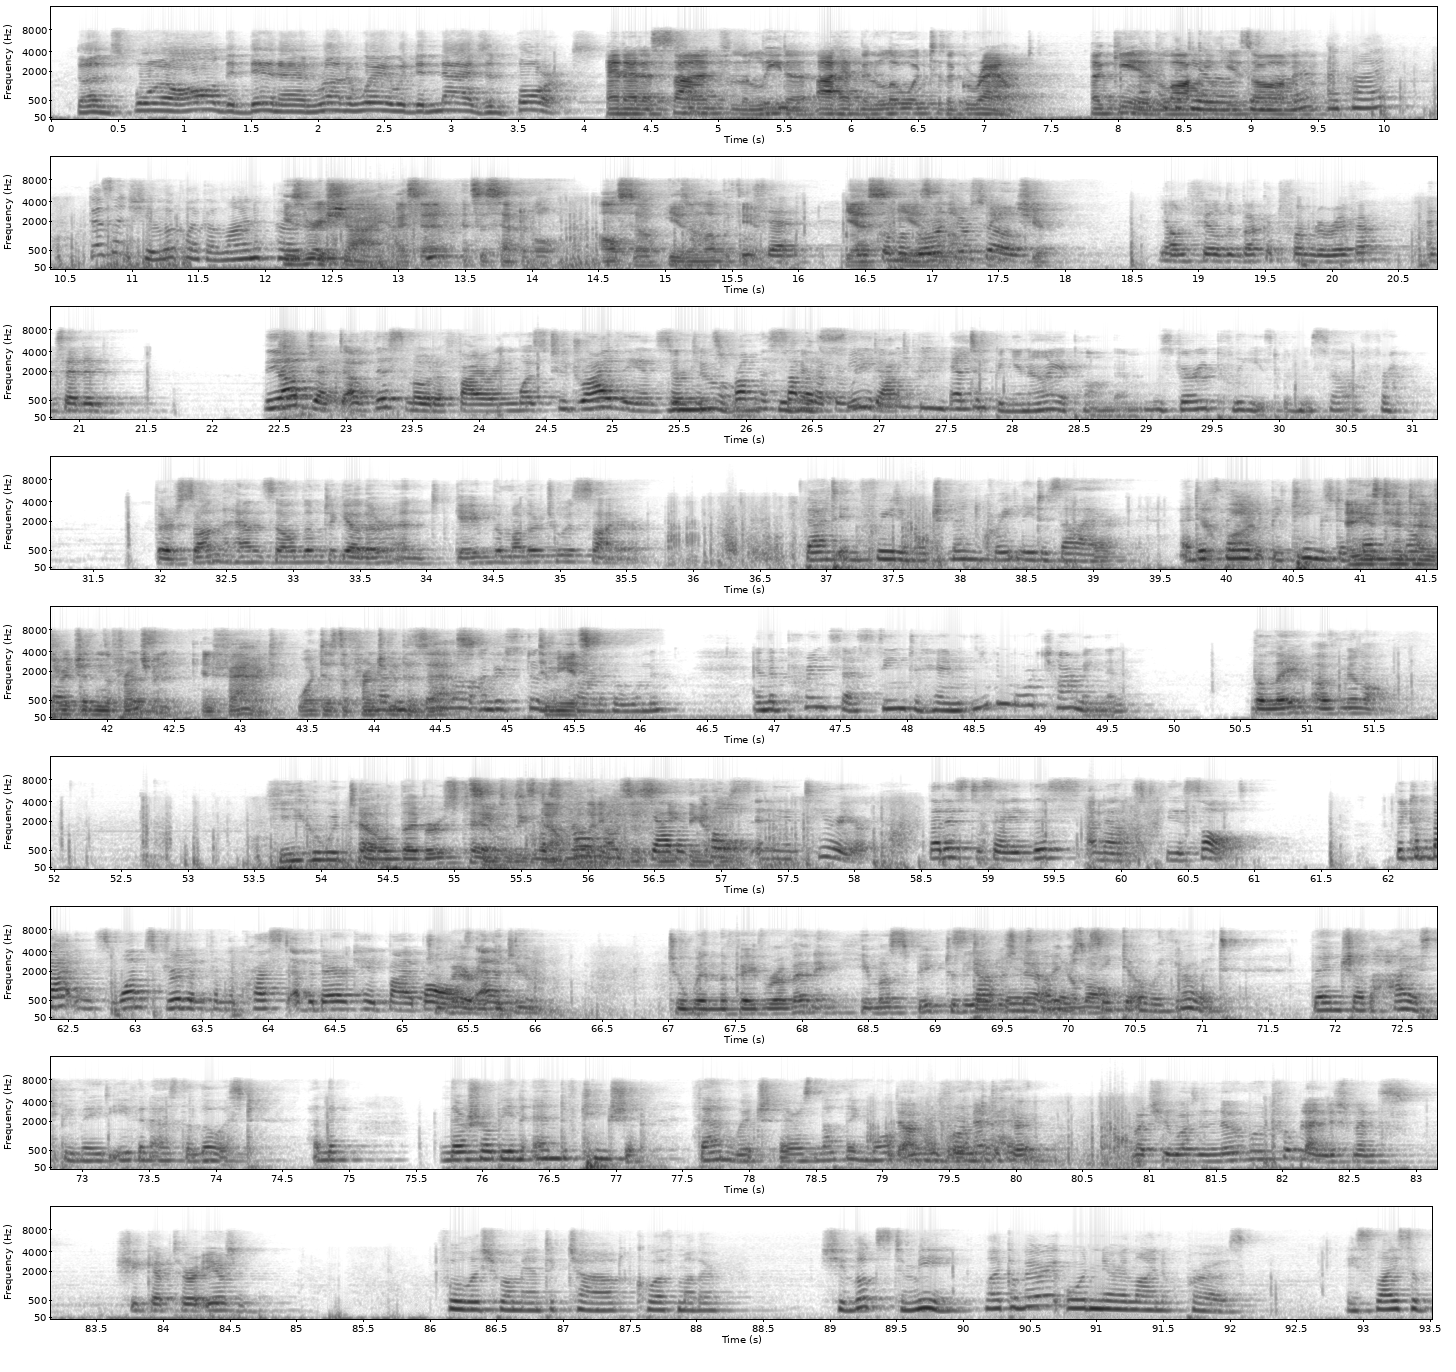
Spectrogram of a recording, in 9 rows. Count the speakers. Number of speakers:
nine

